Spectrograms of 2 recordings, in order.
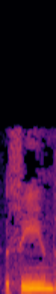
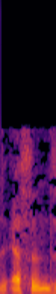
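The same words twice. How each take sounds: First: "Essenes" as uh-SEENZ, stress on the second syllable. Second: "Essenes" as ESS-enz, stress on the first syllable. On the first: Lecturer showing listeners one pronunciation, "Essenes" stressed on the end. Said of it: "you will hear it pronounced". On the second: Lecturer showing listeners the other pronunciation, "Essenes" stressed up front. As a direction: say "Essenes" with a short, weak second syllable. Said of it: "with the emphasis on other syllables". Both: Shown as a demonstration.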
